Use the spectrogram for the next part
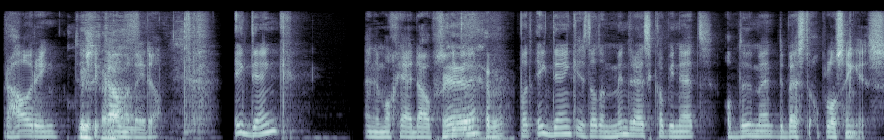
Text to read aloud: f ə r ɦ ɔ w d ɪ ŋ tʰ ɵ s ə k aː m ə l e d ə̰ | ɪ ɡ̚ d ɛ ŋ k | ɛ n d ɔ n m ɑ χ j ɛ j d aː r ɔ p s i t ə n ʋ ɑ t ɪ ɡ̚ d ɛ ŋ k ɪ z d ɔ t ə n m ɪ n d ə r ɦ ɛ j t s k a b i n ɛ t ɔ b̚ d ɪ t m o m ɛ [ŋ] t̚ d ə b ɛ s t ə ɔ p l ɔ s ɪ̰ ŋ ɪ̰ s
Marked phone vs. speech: incorrect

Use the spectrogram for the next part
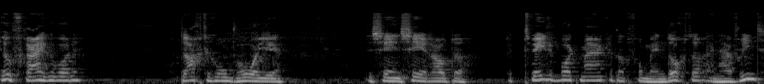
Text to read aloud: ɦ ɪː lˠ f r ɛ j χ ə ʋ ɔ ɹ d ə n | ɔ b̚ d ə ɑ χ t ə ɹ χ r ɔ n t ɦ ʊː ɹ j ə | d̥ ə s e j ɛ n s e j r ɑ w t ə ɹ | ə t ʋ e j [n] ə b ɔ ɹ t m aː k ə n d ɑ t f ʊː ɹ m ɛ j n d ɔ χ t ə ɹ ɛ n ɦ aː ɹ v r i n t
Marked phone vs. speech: incorrect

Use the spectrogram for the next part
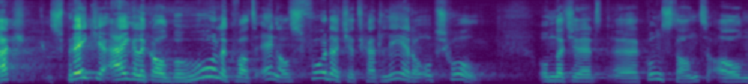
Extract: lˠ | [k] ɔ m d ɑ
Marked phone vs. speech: incorrect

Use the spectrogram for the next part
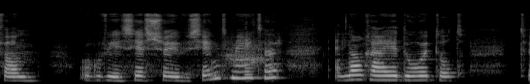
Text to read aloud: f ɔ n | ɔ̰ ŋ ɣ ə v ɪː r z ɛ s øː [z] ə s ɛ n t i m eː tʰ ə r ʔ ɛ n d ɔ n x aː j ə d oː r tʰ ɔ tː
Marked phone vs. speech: incorrect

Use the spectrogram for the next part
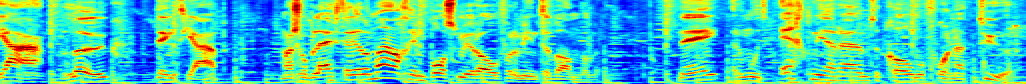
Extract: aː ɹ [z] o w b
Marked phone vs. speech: correct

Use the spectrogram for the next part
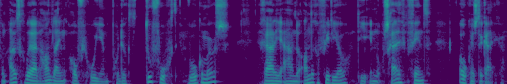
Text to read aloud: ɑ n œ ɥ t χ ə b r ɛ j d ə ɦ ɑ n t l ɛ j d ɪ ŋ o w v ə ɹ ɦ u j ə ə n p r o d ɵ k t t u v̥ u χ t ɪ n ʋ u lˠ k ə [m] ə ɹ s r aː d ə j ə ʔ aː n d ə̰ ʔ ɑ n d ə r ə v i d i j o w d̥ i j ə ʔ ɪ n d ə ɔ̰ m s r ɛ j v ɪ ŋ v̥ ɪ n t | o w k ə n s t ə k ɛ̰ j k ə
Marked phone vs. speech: correct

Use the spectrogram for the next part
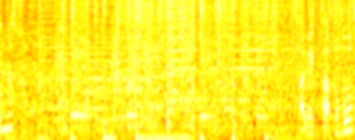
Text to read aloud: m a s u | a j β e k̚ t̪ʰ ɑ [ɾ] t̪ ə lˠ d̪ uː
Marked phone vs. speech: correct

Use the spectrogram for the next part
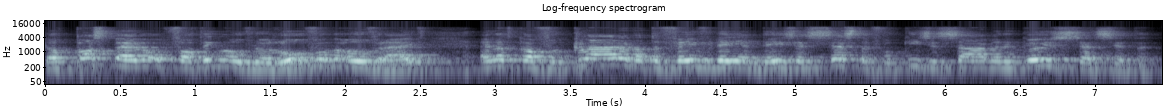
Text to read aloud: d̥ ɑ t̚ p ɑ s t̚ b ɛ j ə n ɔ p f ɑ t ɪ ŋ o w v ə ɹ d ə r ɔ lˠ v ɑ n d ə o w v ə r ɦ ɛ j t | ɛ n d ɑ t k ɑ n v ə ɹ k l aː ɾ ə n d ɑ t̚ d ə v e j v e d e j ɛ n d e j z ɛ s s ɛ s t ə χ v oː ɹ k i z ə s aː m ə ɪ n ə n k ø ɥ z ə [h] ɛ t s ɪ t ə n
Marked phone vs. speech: incorrect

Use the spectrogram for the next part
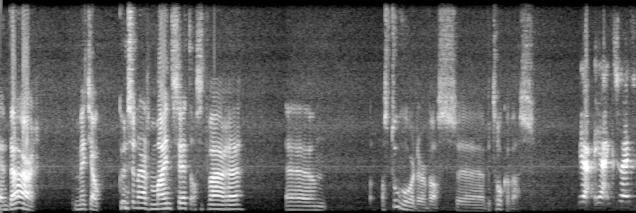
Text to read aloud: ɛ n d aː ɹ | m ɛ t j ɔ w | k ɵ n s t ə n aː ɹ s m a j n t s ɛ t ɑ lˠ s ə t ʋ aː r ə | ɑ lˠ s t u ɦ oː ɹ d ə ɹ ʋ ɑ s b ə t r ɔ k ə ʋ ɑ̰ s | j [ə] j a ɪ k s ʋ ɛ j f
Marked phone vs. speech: incorrect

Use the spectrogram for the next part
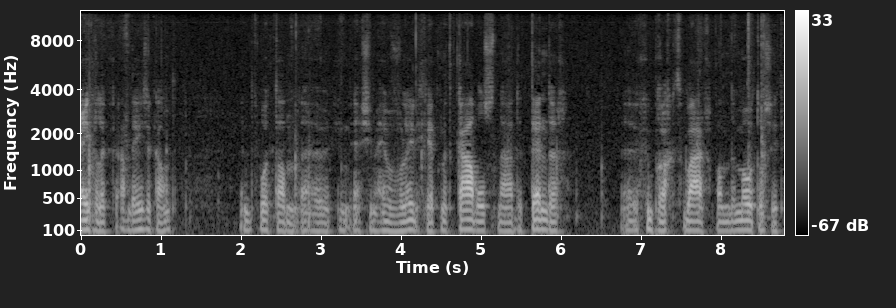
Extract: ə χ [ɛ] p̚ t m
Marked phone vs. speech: correct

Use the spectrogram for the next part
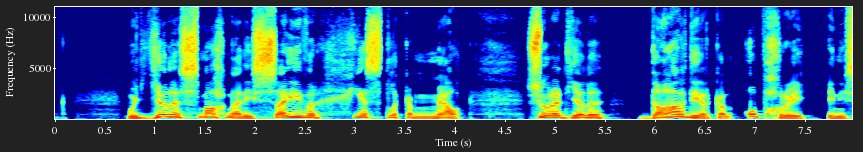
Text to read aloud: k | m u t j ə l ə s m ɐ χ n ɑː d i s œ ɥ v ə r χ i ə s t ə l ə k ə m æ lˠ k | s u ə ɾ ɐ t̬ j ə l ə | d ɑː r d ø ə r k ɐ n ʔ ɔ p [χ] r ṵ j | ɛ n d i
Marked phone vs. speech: correct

